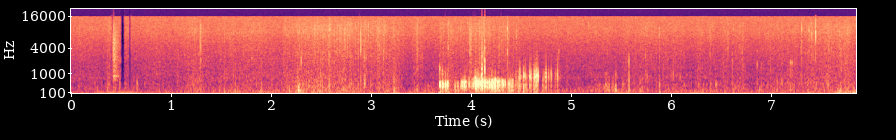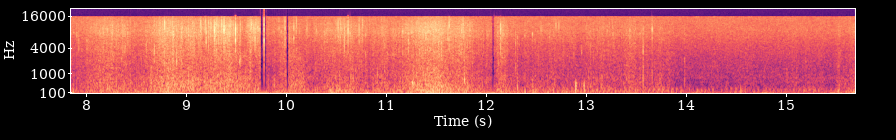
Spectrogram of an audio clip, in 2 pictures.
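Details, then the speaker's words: Loud, long, low gurgling and rumbling stomach growling from a drunk adult lying on her side in pajamas after breaking a 22-hour fast with a heavy Christmas dinner and wine; feeling nauseous; borborygmi. "दूसरे half में मेरा पेट लगातार गुर्राता रहता है।"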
